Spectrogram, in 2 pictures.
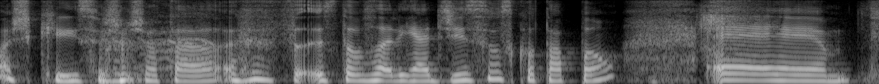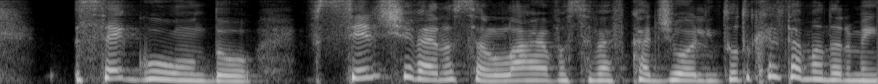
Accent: Brazil; Eu vim do Brasil pra assistir os shows e hoje é meu aniversário.

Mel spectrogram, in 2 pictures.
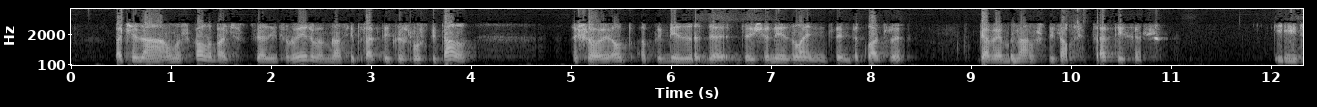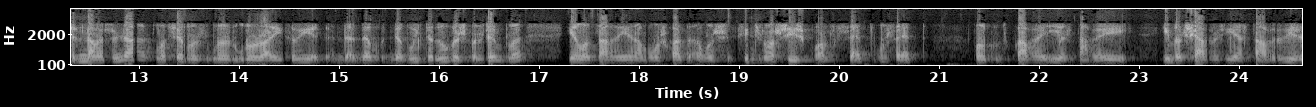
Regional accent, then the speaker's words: Olot, Catalonia, Spain; Com que jo soc d'Olot, vaig anar a la residència

